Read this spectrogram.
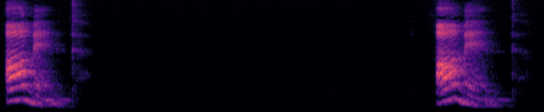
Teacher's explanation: It technically isn't wrong if you pronounce the L, almond, but it's usually silent for us. Also, notice I don't say almond.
